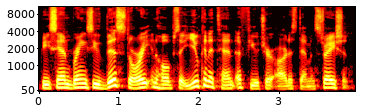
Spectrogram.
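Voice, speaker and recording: A man reads a community news story in a smooth, scripted way. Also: medium pitch, expressive, fast, a little mellow. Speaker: news narrator. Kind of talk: scripted narration.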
